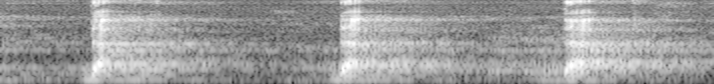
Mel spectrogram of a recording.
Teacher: Makharijul hurufnya punggung ujung lidah dan pangkal dua gigi seri muka atas. Sifat dari huruf da ada jahar, ada syiddah, istifal, infitah, ismat dan qalqalah.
